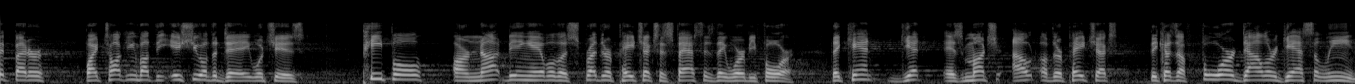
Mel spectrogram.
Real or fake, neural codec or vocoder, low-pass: real; none; 7.2 kHz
